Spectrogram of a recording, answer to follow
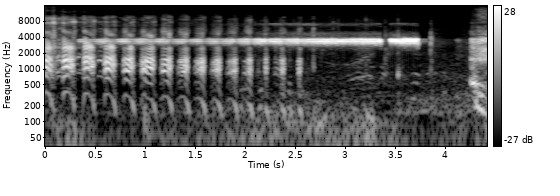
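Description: A steady high-pitched tone, like an alarm or buzzer, held for about three and a half seconds. Under it runs a fast even pulsing of about eight beats a second that dies away before the tone cuts off.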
